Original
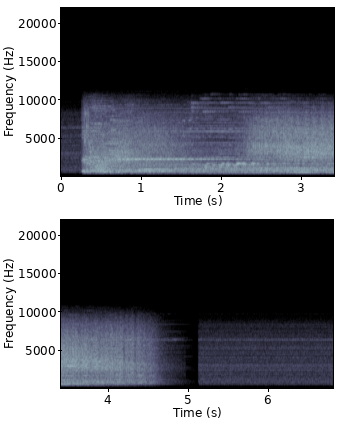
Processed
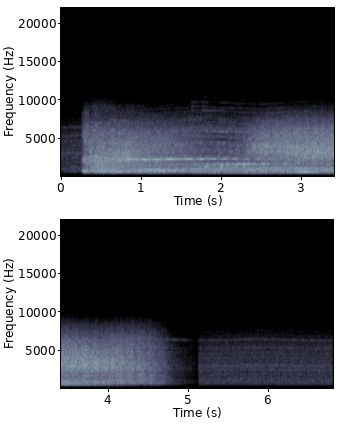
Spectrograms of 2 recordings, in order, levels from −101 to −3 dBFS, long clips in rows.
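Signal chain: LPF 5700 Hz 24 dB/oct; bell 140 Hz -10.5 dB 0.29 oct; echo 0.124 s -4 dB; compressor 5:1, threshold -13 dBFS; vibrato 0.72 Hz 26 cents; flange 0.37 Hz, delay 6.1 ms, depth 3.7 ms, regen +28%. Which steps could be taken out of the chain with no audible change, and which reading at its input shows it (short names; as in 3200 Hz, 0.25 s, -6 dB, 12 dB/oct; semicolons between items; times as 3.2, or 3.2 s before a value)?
bell 140 Hz: input band starts at 450 Hz; compressor, threshold -13 dBFS: input peak -20.5 dBFS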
